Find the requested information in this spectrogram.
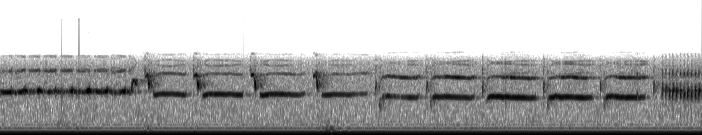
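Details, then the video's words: Singing Belgian Waterslager canary gives a series of clear piping whistles, each note stepping between two pitch levels and repeated roughly every half second in a flowing, water-like run. "Watarslager Canary Song Analysis - 金丝雀"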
